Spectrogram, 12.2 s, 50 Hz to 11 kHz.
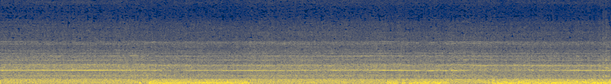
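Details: MAN Lion's Classic city bus, 2007, MAN E2876 LUH03 EEV turbo CNG engine, Voith DIWA 864.3 4-speed automatic: a steady high whine of unchanging pitch above constant engine drone, from a noisy automatic gearbox.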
